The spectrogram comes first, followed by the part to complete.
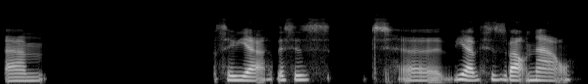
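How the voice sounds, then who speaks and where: A woman's voice: mid-range voice, level tone, slow, creaky, clean tone, no room sound. A woman talking to camera in an opinionated vlog, exasperated and sarcastic, swearing freely as she reads out and explains graphs. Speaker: vlogger.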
